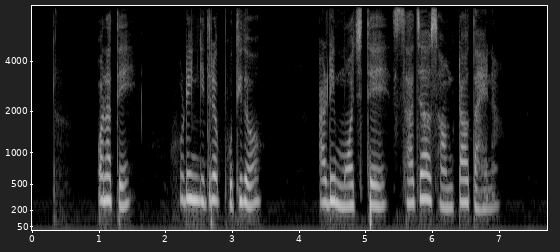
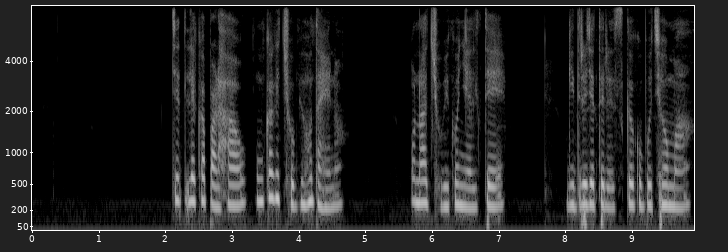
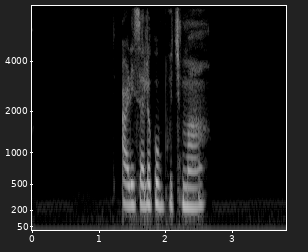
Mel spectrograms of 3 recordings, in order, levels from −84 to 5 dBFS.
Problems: background sounds at intervals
